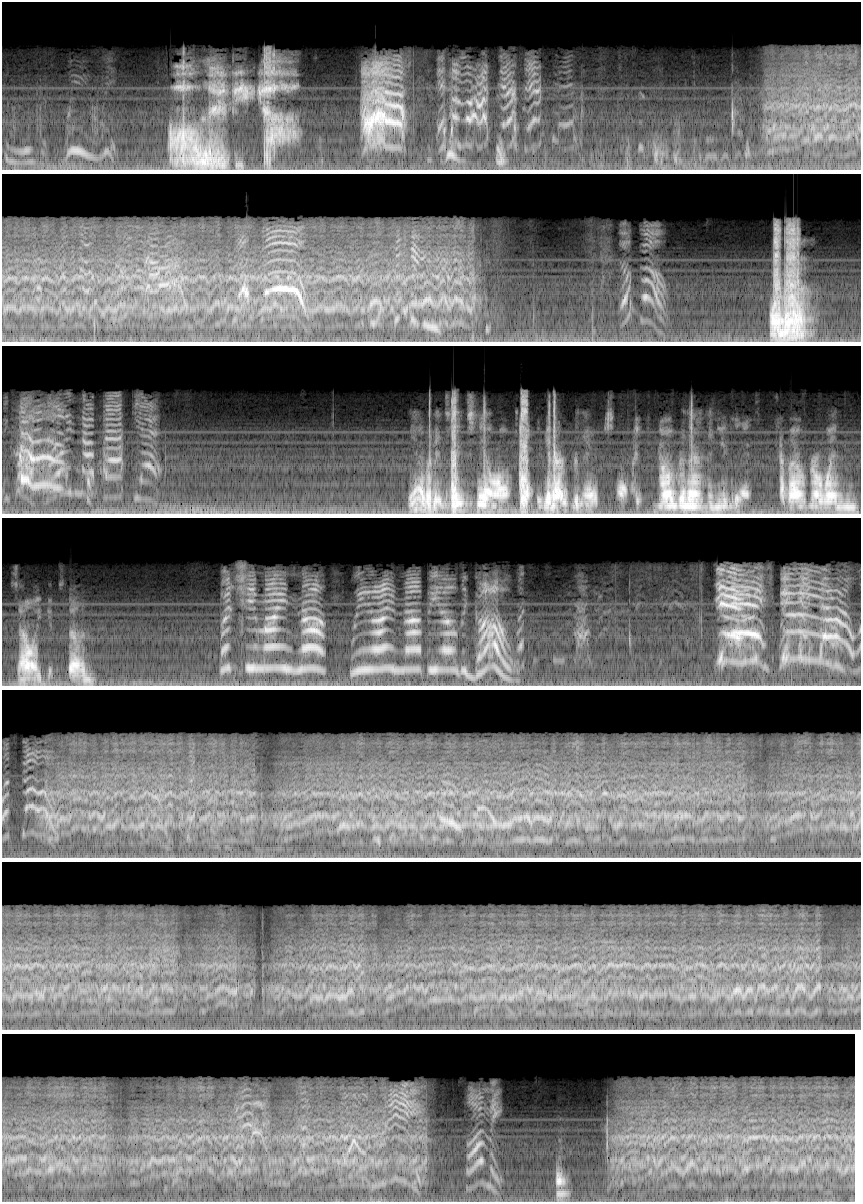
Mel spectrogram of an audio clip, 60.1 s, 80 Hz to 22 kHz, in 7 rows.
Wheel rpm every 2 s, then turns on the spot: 0, 0, 0, 20, 100, 110, 90, 0, 0, 0, 0, 0, 0, 0, 0, 0, 0, 50, 100, 110, 110, 100, 80, 90, 120, 100, 90, 80, 20, 110.
none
